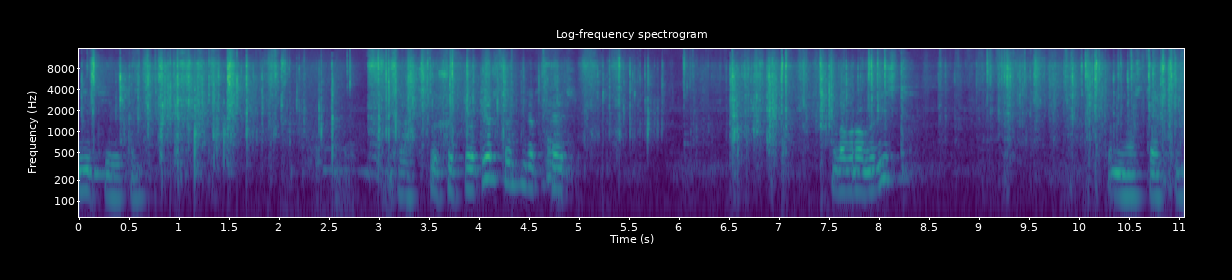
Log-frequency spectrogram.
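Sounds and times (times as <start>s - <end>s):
peppercorns shaken out: 0.0s - 8.2s, 9.1s - 11.0s
spice packet crinkling: 0.0s - 11.0s.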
